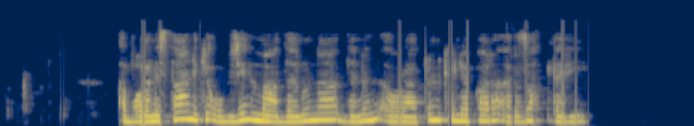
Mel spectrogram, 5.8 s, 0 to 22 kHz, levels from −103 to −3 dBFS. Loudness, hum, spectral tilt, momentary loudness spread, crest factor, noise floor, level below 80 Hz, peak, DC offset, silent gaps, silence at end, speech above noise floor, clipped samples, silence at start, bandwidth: -20 LUFS; none; -7.5 dB/octave; 10 LU; 14 dB; under -90 dBFS; -54 dBFS; -6 dBFS; under 0.1%; none; 0.9 s; over 71 dB; under 0.1%; 1 s; 8.2 kHz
